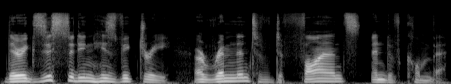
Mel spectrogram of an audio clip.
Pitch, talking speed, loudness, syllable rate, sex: 115 Hz, 160 wpm, -19 LUFS, 5.1 syllables/s, male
